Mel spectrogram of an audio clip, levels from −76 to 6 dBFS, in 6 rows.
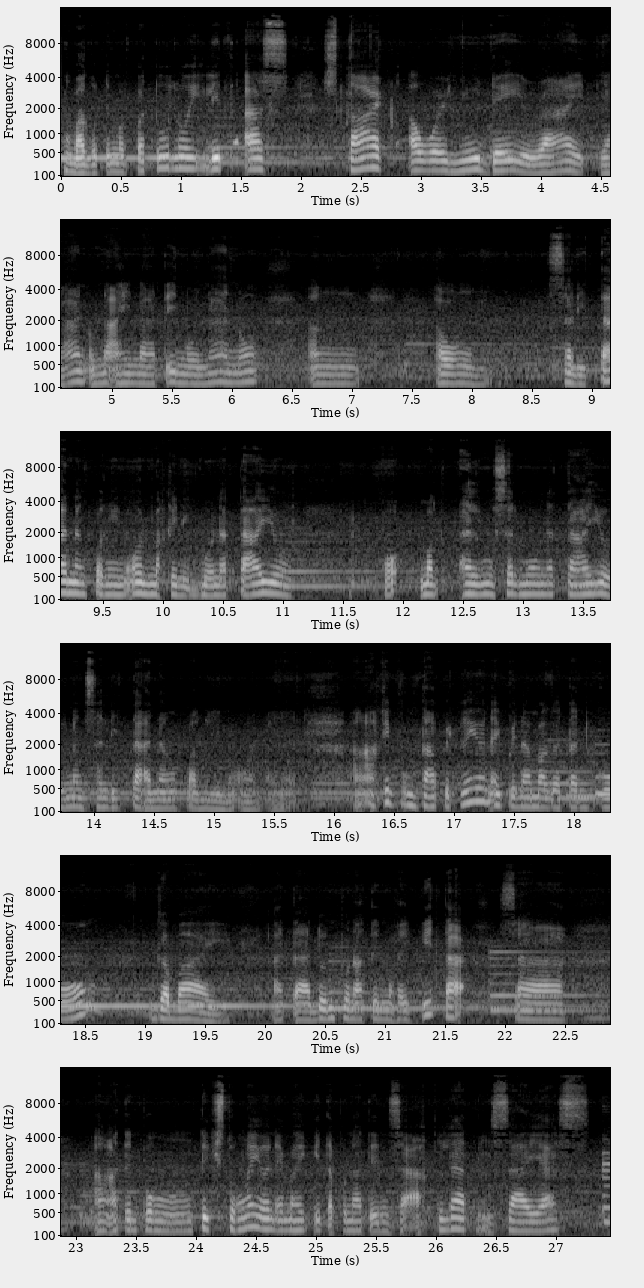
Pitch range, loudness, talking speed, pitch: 155-195 Hz, -24 LUFS, 135 wpm, 170 Hz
